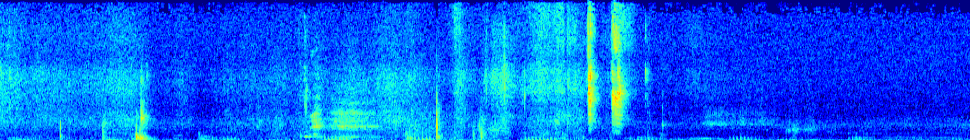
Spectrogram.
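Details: Low purring from Gaia, a long-haired tabby pregnant with many kittens, indoors during a bellywatch; continuous rumble broken by occasional taps, rustles and brief murmurs of handling.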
